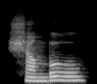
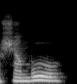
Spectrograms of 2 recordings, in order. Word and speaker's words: Shambhu: Shambho or Shambhu, depending where you're at, where you're at and how you're going to pronounce it.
